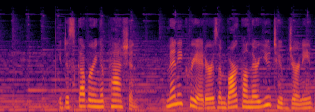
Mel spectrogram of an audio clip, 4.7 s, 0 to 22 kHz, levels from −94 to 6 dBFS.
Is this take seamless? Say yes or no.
no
